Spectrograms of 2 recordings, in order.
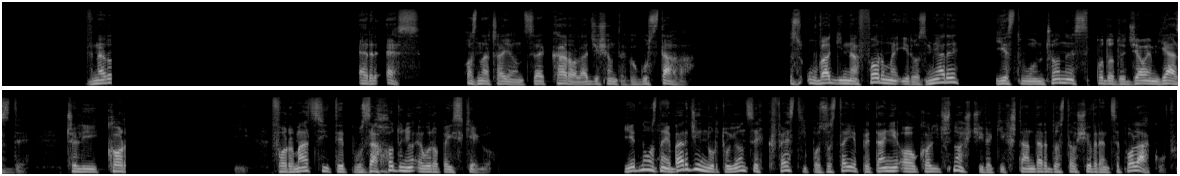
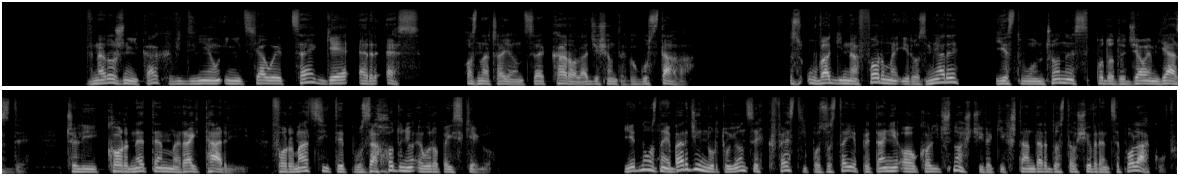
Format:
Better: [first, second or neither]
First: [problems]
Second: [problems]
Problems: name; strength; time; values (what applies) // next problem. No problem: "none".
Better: second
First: audio cutting out; at 1 s for 2.5 s and at 13 s for 1 s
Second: none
